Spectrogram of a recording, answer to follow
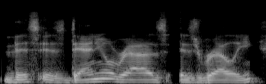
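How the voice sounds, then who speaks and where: A man's voice: on the low side, fairly even intonation, slow. A man hosting a fitness podcast, upbeat and chatty, often repeating words as he thinks. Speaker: podcast host. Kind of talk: casual interview.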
